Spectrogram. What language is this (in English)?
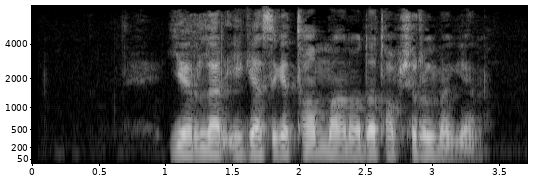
Uzbek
